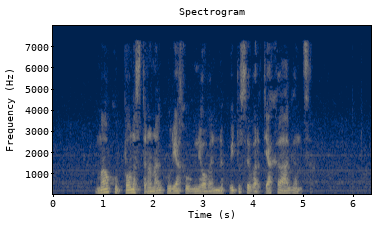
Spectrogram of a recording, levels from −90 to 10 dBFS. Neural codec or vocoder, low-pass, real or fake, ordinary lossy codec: none; 7.2 kHz; real; MP3, 48 kbps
